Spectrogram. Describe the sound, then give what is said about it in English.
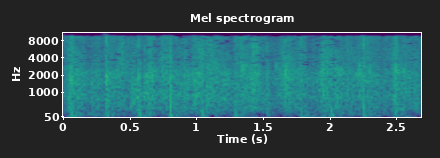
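Sustained applause from an audience after a statement about reducing the number of people in the world by 50%: dense, steady clapping that fills the whole stretch, with a few sharper individual claps standing out in a loose rhythm. “And the motherfucking audience actually applaud the deaths of millions, do you under fucking stand yet?”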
